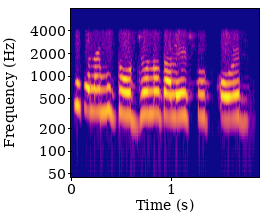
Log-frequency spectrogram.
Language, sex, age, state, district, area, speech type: Bengali, female, 30-45, West Bengal, Dakshin Dinajpur, urban, conversation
